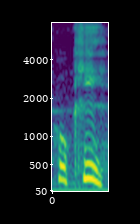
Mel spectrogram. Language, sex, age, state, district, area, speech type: Assamese, female, 30-45, Assam, Dhemaji, rural, read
